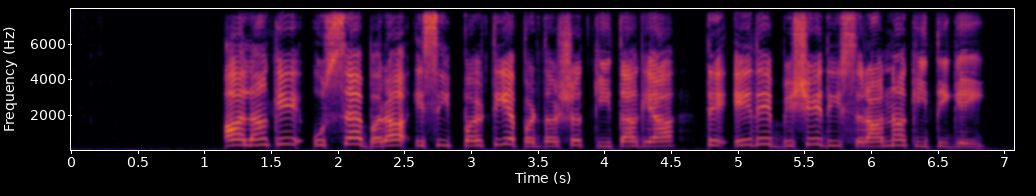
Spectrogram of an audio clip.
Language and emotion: Dogri, neutral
